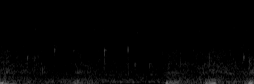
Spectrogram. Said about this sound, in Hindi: भूनने के बाद यहाँ पर पानी डालेंगे 1 गिलास।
